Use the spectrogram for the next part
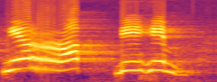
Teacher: idgham bila gunnah dibaca masuk dengan tidak dengung. Berarti dia masuk tanpa dengung, nak.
